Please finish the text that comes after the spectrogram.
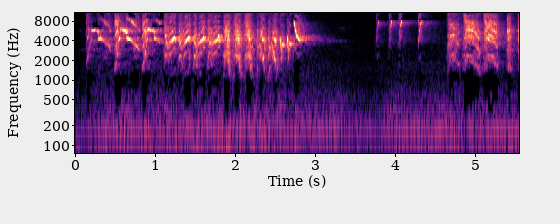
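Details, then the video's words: Yellow-faced siskin song, a tutoring and warm-up song style, heard as rapid buzzy twittering with high sweeping notes for three seconds, a short pause, then renewed choppy chattering phrases. "CANTO PARA ENCARTE E ESQUENTA PINTASSILGO DO NORDESTE"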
